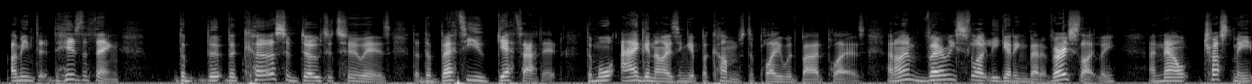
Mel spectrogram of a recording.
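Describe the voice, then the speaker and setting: A man's voice: on the high side, pushed and bright, no room sound. A man delivering sarcastic, exaggerated comic commentary about playing an online game, closely miked. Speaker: video commentator.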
